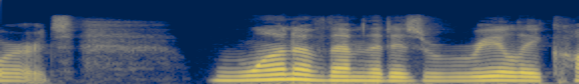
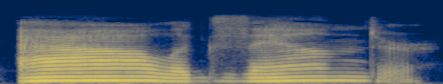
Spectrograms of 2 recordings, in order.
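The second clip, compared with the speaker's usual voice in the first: Alexander drawn out as AL-ig-ZAN-der; third-syllable stress; much slower than usual. Shown as a demonstration. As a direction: stretch Alexander slowly, strong first vowel, stressed ZAN. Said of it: "stressed on the third syllable".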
